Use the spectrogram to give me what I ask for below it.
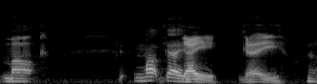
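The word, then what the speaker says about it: Guéhi: Mark Gay.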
